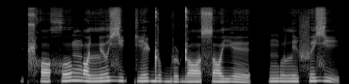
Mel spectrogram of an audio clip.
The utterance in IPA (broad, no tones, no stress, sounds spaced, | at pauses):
ʈ͡ʂʰ ɔ x o ŋ ɔ lʲ ʊ ʑ i k i ɖ u b u ɖ ɔ s ɔ j ɪ | ŋ u l i f ɪ ʑ i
